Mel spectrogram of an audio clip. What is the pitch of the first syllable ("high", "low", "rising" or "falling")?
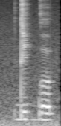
low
